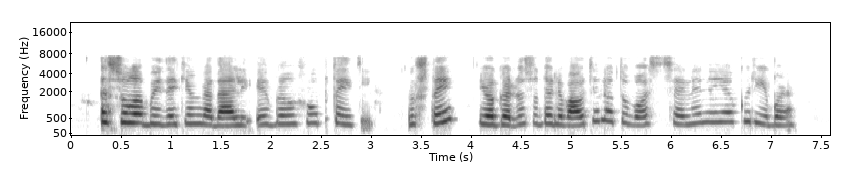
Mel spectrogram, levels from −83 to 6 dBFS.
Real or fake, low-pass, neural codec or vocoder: fake; 7.2 kHz; codec, 24 kHz, 6 kbps, HILCodec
